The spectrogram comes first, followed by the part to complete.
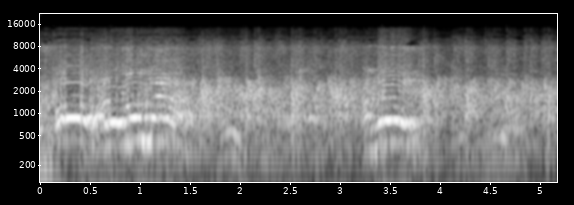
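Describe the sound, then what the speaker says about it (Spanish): A church congregation applauding during a worship service, steady dense clapping throughout with a voice calling out over it. "Dale fuerte el aplauso a ese Cristo de la gloria que merece toda honra."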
